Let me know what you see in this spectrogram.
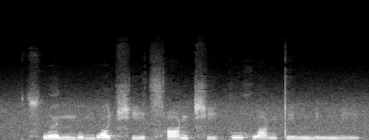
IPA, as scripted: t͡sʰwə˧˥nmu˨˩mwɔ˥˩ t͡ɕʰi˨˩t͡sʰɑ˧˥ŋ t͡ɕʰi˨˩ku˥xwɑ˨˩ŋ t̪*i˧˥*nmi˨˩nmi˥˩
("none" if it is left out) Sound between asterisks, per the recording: i˧˥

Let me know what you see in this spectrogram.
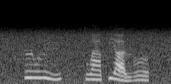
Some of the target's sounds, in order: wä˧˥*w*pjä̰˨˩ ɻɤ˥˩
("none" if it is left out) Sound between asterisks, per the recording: none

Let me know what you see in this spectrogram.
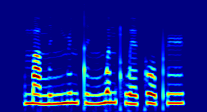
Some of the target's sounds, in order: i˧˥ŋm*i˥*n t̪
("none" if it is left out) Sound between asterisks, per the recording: y˥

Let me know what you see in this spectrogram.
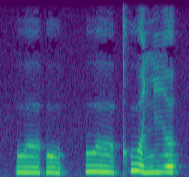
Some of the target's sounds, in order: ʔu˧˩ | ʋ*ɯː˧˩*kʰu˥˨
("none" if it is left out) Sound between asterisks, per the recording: ɯː˧˩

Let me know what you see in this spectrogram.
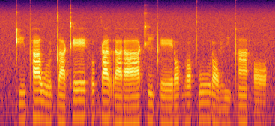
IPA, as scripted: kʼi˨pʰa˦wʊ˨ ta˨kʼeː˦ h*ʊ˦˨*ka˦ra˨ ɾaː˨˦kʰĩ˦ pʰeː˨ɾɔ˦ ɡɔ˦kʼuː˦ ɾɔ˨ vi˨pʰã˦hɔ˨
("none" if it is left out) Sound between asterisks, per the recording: ʊ˦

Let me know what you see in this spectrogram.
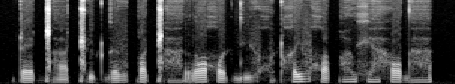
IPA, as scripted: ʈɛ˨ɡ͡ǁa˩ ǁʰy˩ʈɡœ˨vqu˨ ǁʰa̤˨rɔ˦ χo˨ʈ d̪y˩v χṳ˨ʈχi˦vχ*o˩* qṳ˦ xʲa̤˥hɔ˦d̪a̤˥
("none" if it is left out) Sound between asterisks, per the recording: o˨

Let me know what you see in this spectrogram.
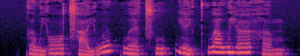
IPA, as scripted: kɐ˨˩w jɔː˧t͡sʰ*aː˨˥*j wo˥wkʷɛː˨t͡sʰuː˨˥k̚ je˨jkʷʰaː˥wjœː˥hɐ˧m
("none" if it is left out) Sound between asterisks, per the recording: aː˨˩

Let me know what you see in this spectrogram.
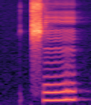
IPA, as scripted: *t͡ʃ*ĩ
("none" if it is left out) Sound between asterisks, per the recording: t͡ʃ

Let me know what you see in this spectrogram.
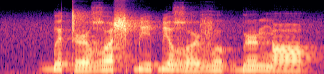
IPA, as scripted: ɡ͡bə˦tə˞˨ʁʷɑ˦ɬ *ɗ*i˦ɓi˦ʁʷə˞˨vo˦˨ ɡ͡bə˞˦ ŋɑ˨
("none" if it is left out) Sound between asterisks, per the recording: ɓ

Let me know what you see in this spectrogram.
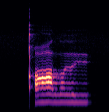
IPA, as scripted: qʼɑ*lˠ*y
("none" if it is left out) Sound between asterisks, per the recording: lˠ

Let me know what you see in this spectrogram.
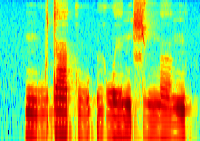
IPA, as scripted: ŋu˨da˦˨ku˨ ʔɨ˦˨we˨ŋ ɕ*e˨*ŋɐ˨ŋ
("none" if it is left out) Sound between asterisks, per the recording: i˨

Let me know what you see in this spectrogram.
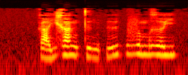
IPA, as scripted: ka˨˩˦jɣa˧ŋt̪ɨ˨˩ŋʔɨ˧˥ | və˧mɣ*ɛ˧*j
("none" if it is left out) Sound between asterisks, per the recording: ə˧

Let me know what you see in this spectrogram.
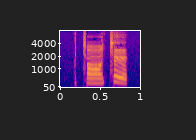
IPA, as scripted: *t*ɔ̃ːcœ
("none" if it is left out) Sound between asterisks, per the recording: c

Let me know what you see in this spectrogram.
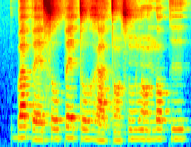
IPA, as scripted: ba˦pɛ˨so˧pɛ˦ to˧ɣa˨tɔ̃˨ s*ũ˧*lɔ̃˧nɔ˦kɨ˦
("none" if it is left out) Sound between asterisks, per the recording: ũ˧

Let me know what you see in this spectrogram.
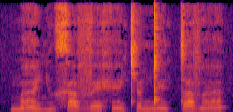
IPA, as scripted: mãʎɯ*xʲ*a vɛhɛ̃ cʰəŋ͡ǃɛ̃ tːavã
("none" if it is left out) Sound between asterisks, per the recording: x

